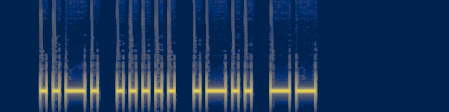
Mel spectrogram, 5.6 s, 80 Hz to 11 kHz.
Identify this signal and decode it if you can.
Morse code, heard as a keyed tone, about 15 wpm, 700 Hz. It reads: F5LM
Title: DXCC-100 Call Signs - 4 Characters - Repeated 3x - 15wpm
